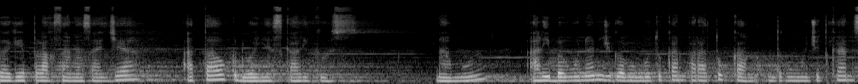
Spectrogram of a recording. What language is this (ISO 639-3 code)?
ind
